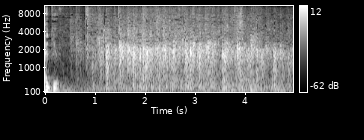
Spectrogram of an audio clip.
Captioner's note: applause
